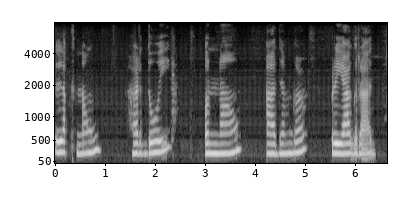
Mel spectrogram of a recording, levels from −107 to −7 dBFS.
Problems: none marked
